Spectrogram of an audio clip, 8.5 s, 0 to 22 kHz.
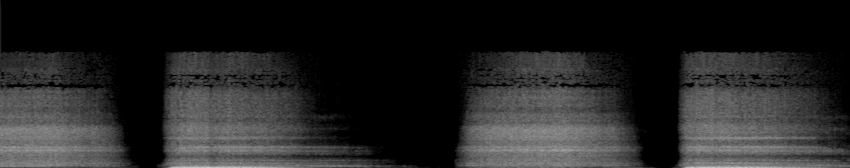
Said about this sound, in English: So feel the warmth of your hands on your belly and just breathe normally through your nose. Relax your jaw. Just breathe in and out through your nose for 3 breaths. No mouth yet. Just breathe through your nose in and out.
